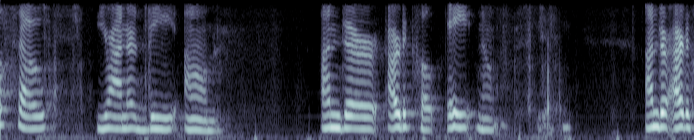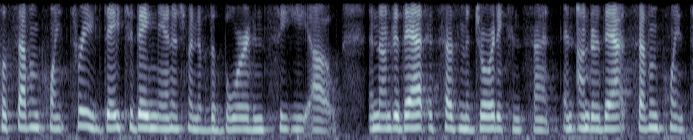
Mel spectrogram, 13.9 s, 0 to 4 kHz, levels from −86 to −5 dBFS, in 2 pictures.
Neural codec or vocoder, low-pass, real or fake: codec, 16 kHz, 4 kbps, FunCodec, trained on LibriTTS, 50 frames a second; 3.6 kHz; fake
